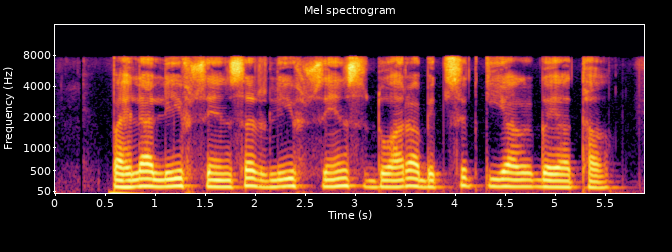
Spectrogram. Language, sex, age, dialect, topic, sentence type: Hindi, male, 18-24, Awadhi Bundeli, agriculture, statement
